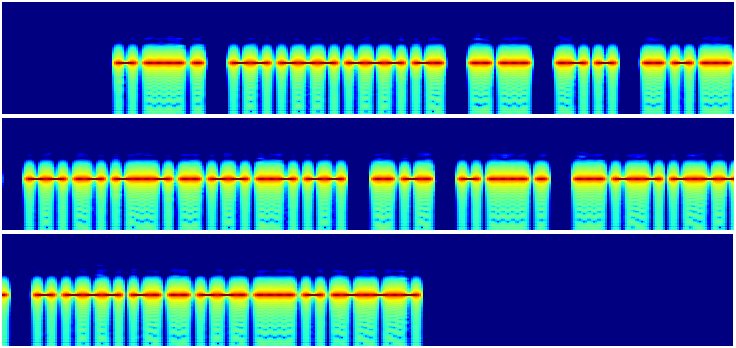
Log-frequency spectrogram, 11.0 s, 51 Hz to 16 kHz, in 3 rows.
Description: Morse code, heard as a keyed tone, about 50 wpm, 700 Hz. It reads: THE MOON IS AT ITS MAXIMUM IN THE SKY TONIGHT.
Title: Sentences from Top 1300 Words 50wpm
